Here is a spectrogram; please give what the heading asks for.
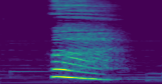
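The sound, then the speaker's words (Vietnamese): A sleepy man gives a single yawn, a short voiced breath of under a second whose tone slides steadily downward before fading out, heard alone against near silence. “Một gã díu mắt lại vì buồn ngủ ngáp một cái rồi đáp.”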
